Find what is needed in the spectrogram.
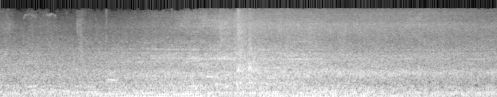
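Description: Street traffic with a car passing close by, its tyre and engine noise swelling to a peak in the middle and fading again. A short click sounds about three seconds in.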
